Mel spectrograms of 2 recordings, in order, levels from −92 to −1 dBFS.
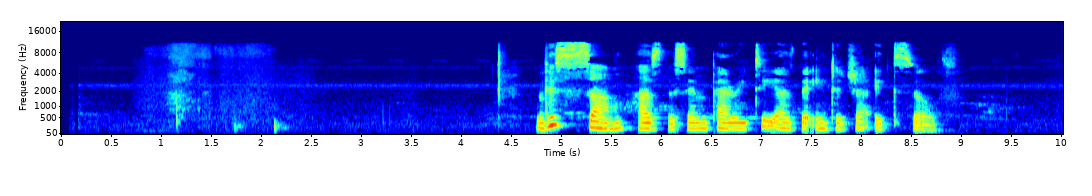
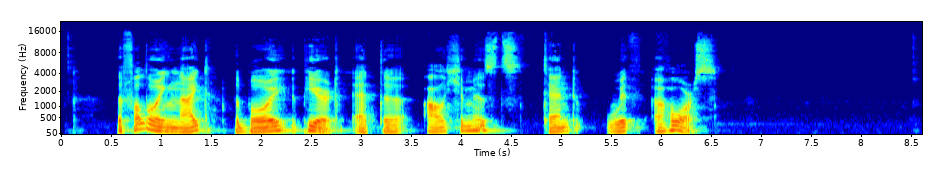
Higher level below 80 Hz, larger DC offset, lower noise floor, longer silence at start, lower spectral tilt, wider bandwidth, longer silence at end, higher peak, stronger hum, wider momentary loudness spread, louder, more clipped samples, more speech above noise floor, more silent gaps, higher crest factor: second, -80 dBFS vs -52 dBFS; neither; second, -71 dBFS vs -78 dBFS; first, 1.1 s vs 0.55 s; second, -4 dB/octave vs -7 dB/octave; second, 11.5 kHz vs 15.5 kHz; second, 1.15 s vs 2.1 s; second, -10 dBFS vs -6 dBFS; neither; first, 24 LU vs 13 LU; second, -29 LUFS vs -24 LUFS; neither; second, 42 dB vs 55 dB; neither; about the same, 22 dB vs 20 dB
